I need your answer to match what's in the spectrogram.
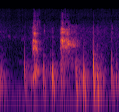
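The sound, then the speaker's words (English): A pony (a cayuse) trots over when called, its hooves clip-clopping in a quick, uneven rhythm of about seven hard knocks, moderately loud, with no one speaking. “Call your cayuse over here. Call him, Tonto. Here, Scout. Right smart-looking pony.”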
